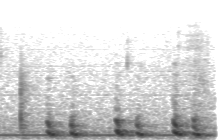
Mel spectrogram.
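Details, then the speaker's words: Fetal heartbeat of a baby boy heard on a Doppler monitor while the mother reports he is kicking: rapid, soft, rhythmic whooshing thumps. "y'all want to hear the baby heartbeat listen"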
